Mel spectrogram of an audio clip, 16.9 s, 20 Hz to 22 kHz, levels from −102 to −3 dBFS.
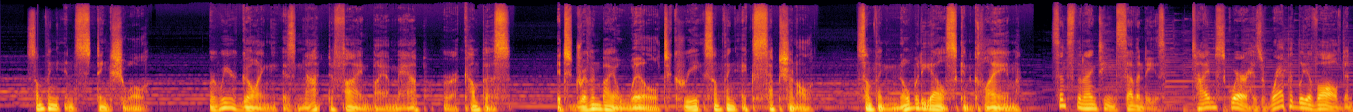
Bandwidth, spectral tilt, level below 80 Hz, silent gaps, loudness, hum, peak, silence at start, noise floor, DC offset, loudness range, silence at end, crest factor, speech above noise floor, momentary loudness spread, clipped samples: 20 kHz; -5 dB/octave; -32 dBFS; none; -20 LUFS; none; -2 dBFS; 0 s; -44 dBFS; under 0.1%; 4 LU; 0 s; 18 dB; 26 dB; 11 LU; under 0.1%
